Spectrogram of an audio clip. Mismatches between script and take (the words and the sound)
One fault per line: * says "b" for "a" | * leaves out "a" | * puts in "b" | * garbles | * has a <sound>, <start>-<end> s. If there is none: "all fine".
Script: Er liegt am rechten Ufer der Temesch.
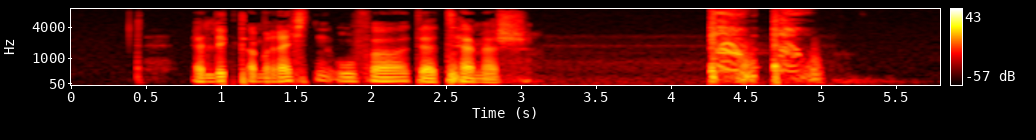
* has a dropout, 1.1-1.1 s
* has a cough, 4.3-5.1 s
